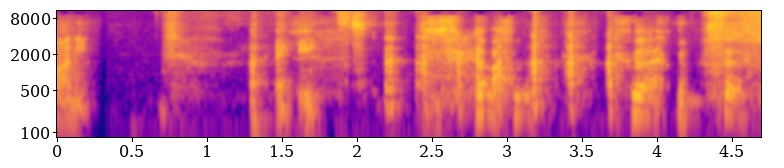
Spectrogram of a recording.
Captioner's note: laughs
